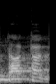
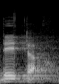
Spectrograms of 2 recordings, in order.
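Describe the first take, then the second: First: The first vowel sounds like 'dah'. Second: The first vowel sounds like 'day'. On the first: The speaker calls it wrong. "डाटा गलत उच्चारण होता है" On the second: The speaker calls it right. "डेटा correct उच्चारण होता है"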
